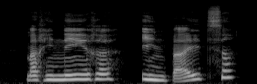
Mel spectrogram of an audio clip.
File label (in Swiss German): "mariniere", alsace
